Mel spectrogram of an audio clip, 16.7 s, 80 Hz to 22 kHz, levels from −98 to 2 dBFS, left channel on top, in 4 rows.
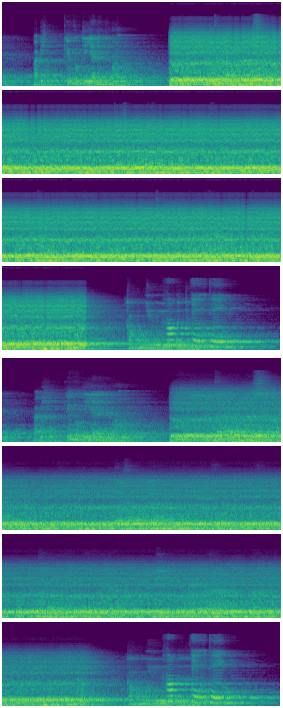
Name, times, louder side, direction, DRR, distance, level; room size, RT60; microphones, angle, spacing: voice 1, 0.5-1.9 2.8-4.4 4.9-5.6 5.9-8.2 8.8-12.5 13.7-13.9 14.4-15.4, left 1 dB, 70° left, -2 dB, 1.3 m, -28 dB
voice 2, 1.0-1.4 2.6-3.0 15.0-16.2, right 1 dB, 10° right, 5 dB, 0.4 m, -26 dB
sound 1, 2.5-13.8, left 6 dB, 90° left, 0.3 m, -15 dB
8.5 x 7.8 x 4.1 m, 2.8 s
head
